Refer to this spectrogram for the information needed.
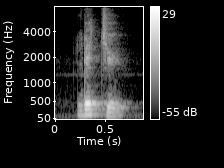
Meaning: diminutive of lid
- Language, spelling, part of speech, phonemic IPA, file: Dutch, lidje, noun, /ˈlɪcə/, Nl-lidje.ogg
